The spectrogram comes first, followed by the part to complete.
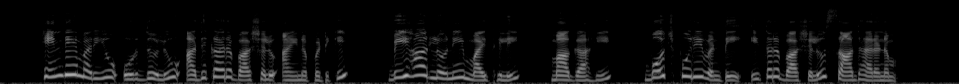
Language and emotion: Telugu, neutral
